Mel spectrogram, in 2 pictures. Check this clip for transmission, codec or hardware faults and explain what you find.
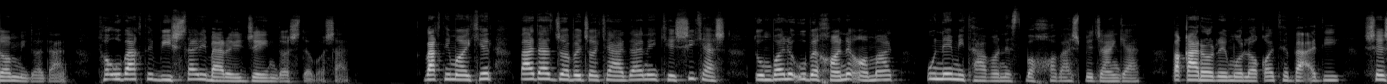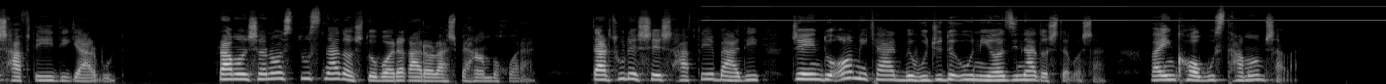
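One hardware fault is present. USB whine runs from 20.88 s to the end at 27.73 s: a steady, fixed-pitch tone at 8 kHz sits under the speech, roughly 25 dB below it. The bus services its 125-microsecond microframes eight thousand times a second, and each burst of current draw leaks into the audio path through shared power or ground. The result is a thin, high whistle that holds its pitch regardless of what is being said.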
